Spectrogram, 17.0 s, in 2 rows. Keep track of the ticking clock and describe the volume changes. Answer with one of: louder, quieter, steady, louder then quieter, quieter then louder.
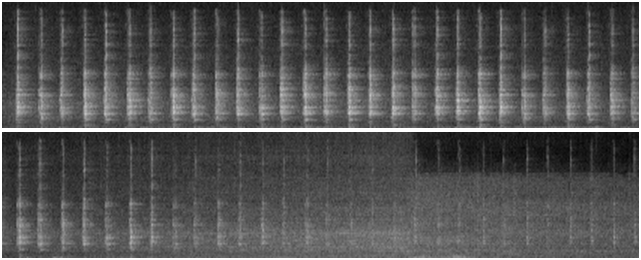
quieter.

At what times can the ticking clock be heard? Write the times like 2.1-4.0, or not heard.
0.1-16.9.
